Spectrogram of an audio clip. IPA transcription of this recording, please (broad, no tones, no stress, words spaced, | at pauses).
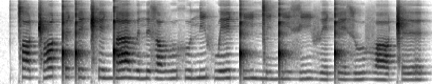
ǀɒɡ͡ǁɒ ǃɘǃeǁʰeŋ͡ǃa vɘnɘzɒvu xuni fwe ǃi ŋ͡ǀiŋ͡ǃizi veǃezu vɒ ǁɘ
